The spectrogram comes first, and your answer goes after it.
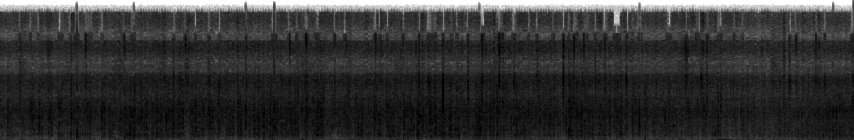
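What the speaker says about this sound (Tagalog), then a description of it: "Umulan na naman guys, grabe ang lakas." Heavy rain pours down in Pasig City near Marikina, a dense, loud, continuous hiss and patter on surfaces with no break.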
